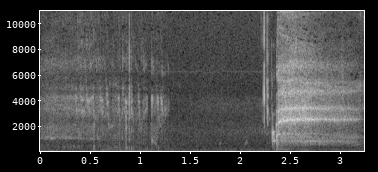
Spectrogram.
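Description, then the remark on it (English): People on a San Francisco radio show take a couple of soft, wet slurping sips of coffee from cups, followed by a sudden brighter, louder burst of sound that holds and slowly fades. No one speaks. “San Franciscans, grab your cups of coffee, and let's have one last sip, at least on the radio, to end the year.”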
